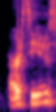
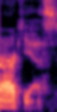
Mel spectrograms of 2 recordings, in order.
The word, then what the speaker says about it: Arceus: Arceus or Arceus? Which one is it? I've always pronounced it Arceus. I've always said it that way too, but I've always seen it Arceus. I've always been like Ryan Reynolds pronounces it Arceus in Detective Pikachu.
